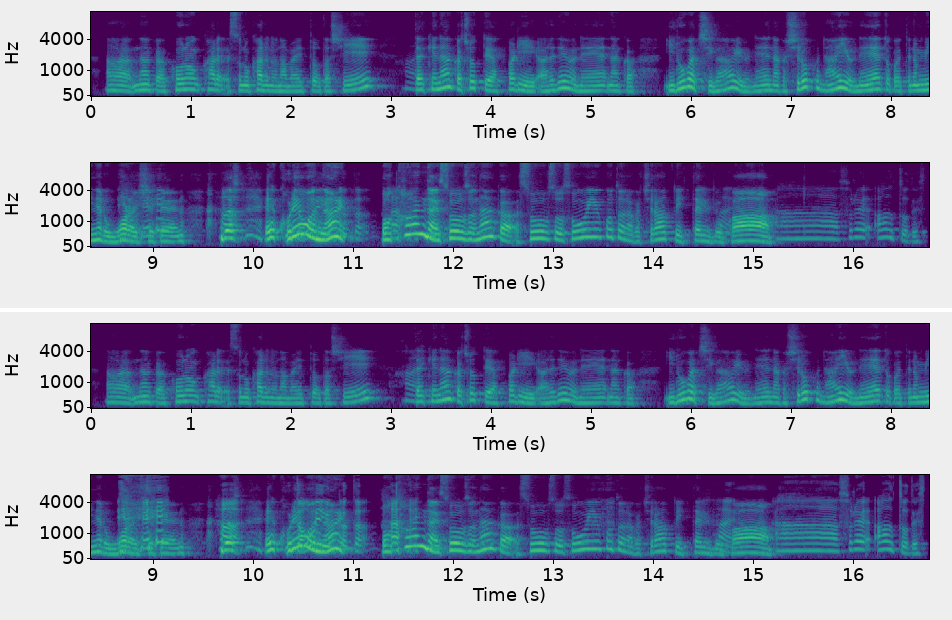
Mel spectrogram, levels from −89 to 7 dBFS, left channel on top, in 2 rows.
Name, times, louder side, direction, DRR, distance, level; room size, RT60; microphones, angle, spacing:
voice 1, 0.1-2.8 3.2-5.5 5.7-9.3 9.7-10.9 11.3-15.3, left 3 dB, 25° left, 0.4 m, -26 dB
voice 2, 8.6-9.2 9.6-9.9 10.4-11.7 14.6-14.9 15.2-16.7, right 6 dB, 45° right, 0.4 m, -33 dB
15.0 x 7.9 x 3.3 m
head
